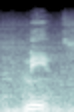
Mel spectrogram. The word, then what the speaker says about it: Meehan's: She says the H is silent, so it's like Meehan's.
